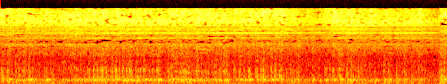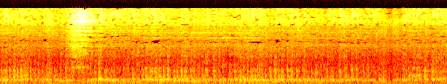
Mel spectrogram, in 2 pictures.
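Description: Passenger express train running, heard from an open coach doorway: a steady rumble of the coaches on the track, with a brief louder hiss about six and a half seconds in.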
